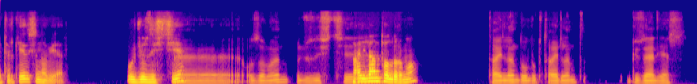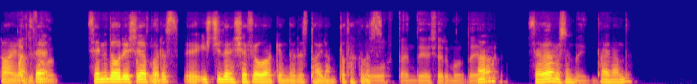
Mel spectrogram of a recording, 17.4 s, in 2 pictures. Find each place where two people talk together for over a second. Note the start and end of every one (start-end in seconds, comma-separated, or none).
none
